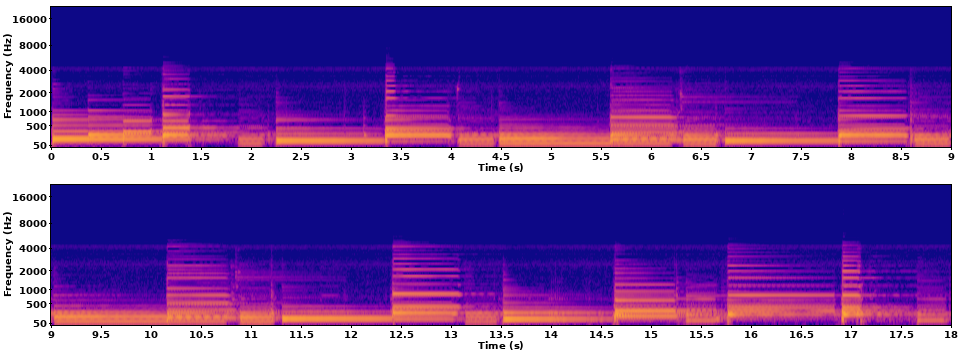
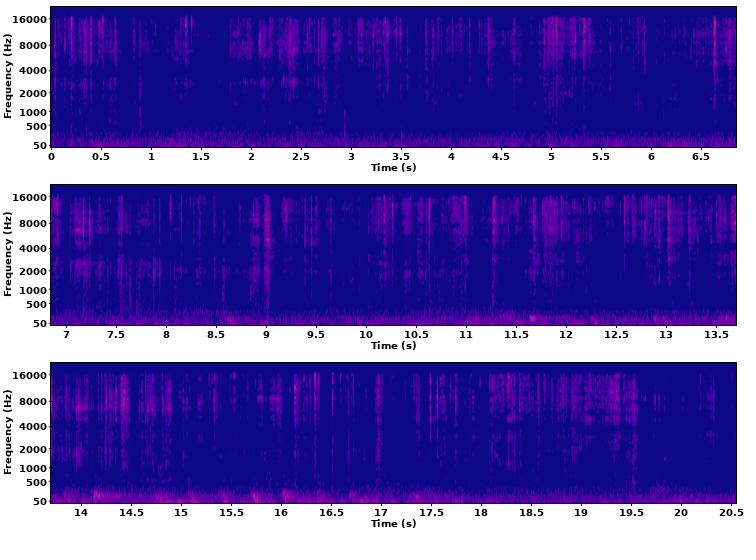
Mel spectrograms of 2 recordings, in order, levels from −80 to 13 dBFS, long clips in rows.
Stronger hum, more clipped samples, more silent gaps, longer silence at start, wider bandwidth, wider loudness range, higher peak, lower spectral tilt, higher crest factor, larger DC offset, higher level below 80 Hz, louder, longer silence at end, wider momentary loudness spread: neither; neither; neither; about the same, 0 s vs 0 s; second, 4.5 kHz vs 17 kHz; about the same, 2 LU vs 3 LU; first, 0 dBFS vs -18 dBFS; first, -12.5 dB/octave vs -0.5 dB/octave; second, 18 dB vs 34 dB; neither; first, -40 dBFS vs -66 dBFS; first, -19 LUFS vs -48 LUFS; about the same, 0 s vs 0 s; about the same, 11 LU vs 12 LU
